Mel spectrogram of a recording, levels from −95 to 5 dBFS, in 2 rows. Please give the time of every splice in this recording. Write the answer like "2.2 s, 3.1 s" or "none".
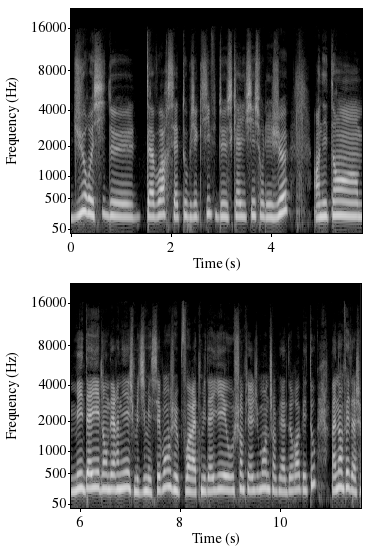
none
